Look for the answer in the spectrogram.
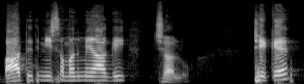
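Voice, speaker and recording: A man's voice: high voice, a little slow, pushed and bright, clean tone, no echo. A male teacher giving a grammar lesson, who keeps asking questions and answering them himself and repeats the key words. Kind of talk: grammar lesson explaining in Hindi.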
